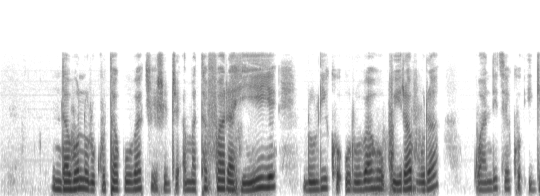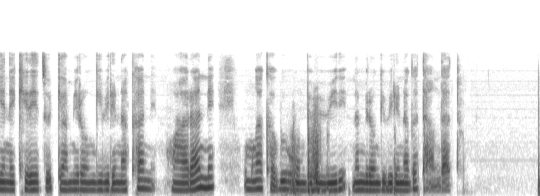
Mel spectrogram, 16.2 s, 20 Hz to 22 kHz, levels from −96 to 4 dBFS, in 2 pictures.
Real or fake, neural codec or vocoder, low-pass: real; none; 7.2 kHz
